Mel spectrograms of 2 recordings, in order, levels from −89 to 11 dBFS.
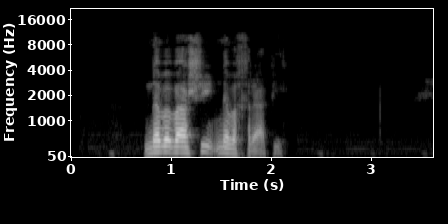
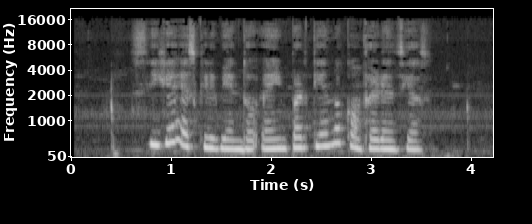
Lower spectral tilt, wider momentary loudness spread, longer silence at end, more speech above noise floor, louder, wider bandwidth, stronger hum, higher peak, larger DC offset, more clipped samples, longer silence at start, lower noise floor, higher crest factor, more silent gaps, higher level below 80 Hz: first, -6.5 dB/octave vs -4 dB/octave; first, 19 LU vs 16 LU; first, 1.7 s vs 0.45 s; first, 58 dB vs 27 dB; second, -20 LUFS vs -13 LUFS; second, 10.5 kHz vs 16.5 kHz; neither; second, -4 dBFS vs 0 dBFS; neither; neither; first, 0.75 s vs 0.4 s; first, -78 dBFS vs -40 dBFS; first, 20 dB vs 14 dB; neither; second, -68 dBFS vs -52 dBFS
